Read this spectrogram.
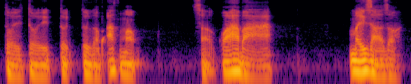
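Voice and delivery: low, soft, halting man's voice; relieved, shaken old husband. A narrator's reading. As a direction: stammer it out low after a nightmare. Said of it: "thở phào một hơi". (giọng ông chồng trầm nhỏ, còn hoảng sau ác mộng)

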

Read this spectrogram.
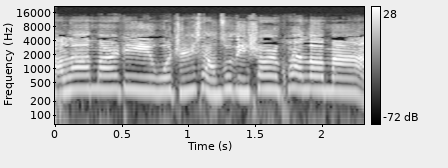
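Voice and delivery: "我只是想祝你生日快乐嘛" held high and lifted. Shown as a demonstration. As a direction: pitch "快乐" up high. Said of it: "就是这种声音".

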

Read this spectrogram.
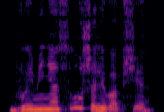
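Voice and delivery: high, loud, incredulous question; bewildered. A narrator's reading. Heroine challenges the prince jumping up, bewildered. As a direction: demand whether he listened, in disbelief. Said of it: "недоуменно произнесла".

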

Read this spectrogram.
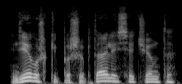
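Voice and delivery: plain reading voice

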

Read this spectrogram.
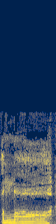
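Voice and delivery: ordinary talk, nothing marked

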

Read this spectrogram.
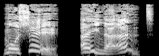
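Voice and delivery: furious boss bellowing a demand; loud, strained, enraged cry; angry shout. A narrator's reading. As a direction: yell into the phone, very high-pitched. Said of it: "وهو يصيح في غضب".

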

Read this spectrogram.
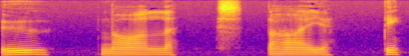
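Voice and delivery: U, nol, stai, ti, each drawn out separately; syllable by syllable. Shown as a demonstration. Teacher sounding out the word for meals, slow and broken up. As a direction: hold each of U, nol, stai, ti with pauses between. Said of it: "like this".

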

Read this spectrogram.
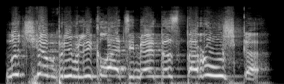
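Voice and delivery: very high, overwrought pleading; high, anguished woman's voice. A narrator's reading. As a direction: plead at the edge of tears, pitched high. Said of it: "Марина с надрывом продолжила".

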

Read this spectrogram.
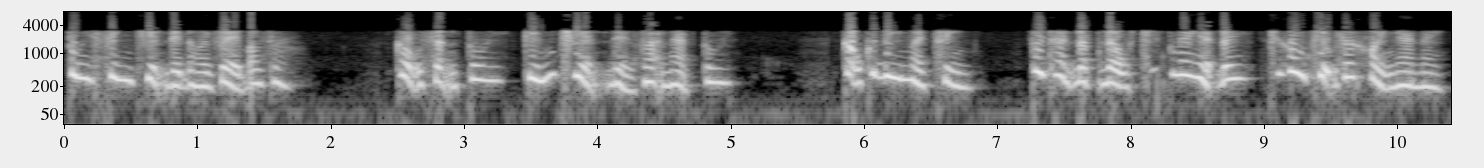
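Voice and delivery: high-pitched aggrieved maid; narrated crying, voiced as wounded indignation without sobs; tearful protest. A narrator's reading. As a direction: protest hotly in a high, hurt voice. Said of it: "Tỉnh Văn khóc lóc".

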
